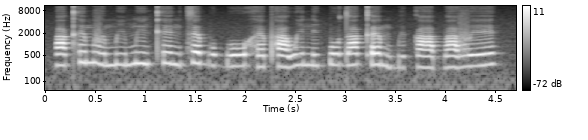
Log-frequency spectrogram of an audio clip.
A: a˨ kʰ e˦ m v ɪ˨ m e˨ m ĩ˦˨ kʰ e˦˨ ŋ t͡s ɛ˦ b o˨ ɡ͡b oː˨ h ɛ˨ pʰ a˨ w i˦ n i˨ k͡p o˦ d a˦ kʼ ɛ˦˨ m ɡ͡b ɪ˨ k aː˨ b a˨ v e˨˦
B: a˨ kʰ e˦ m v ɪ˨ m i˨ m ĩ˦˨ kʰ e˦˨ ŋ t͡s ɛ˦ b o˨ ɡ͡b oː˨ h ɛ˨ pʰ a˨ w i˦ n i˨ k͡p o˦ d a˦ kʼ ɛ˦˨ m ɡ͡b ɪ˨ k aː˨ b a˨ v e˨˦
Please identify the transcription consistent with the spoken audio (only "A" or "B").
B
